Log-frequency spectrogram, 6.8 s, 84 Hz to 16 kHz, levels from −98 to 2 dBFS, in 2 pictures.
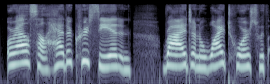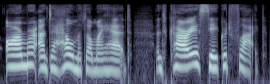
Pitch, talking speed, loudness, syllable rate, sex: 250 Hz, 220 wpm, -18 LUFS, 5.9 syllables/s, female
